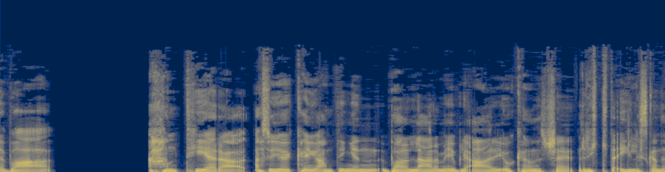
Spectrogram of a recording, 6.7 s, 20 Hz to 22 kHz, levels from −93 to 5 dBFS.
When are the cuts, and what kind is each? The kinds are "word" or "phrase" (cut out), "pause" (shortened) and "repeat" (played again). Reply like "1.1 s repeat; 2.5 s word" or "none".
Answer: 5.7 s word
